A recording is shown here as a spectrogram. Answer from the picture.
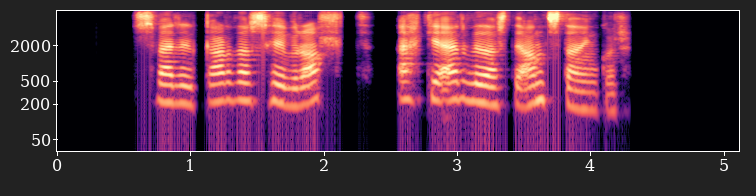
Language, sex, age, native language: Icelandic, female, 50-59, Icelandic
